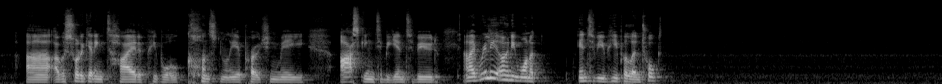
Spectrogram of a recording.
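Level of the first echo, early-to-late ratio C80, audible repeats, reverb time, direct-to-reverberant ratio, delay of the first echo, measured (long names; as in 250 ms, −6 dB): no echo audible, 27.5 dB, no echo audible, 0.45 s, 11.0 dB, no echo audible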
